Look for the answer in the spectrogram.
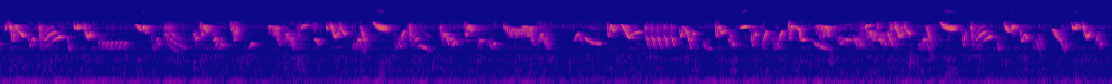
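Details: Sangihe shrike-thrush song used as a lure to get other birds to join in: a continuous stream of fast, high-pitched chattering notes, sharp slurs and trills packed tightly together across the whole stretch.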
